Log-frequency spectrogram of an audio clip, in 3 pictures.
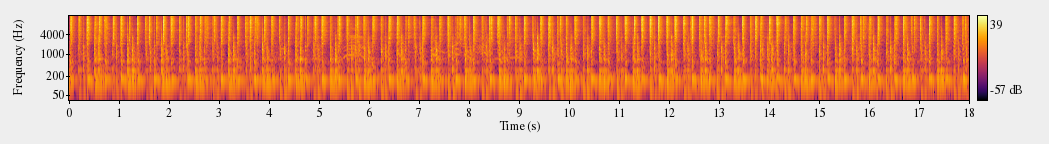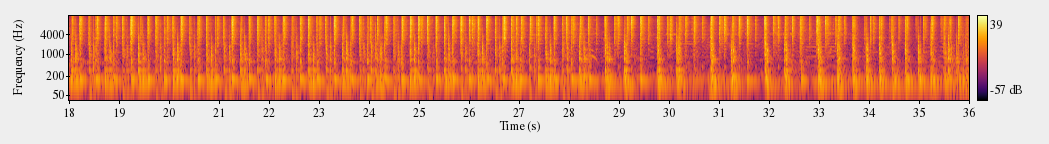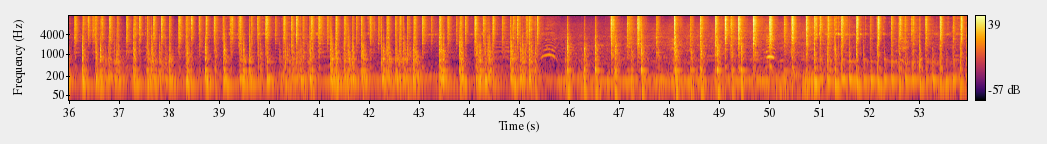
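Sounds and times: barrel drum ensemble rhythm: 0:00.0 - 0:53.9.

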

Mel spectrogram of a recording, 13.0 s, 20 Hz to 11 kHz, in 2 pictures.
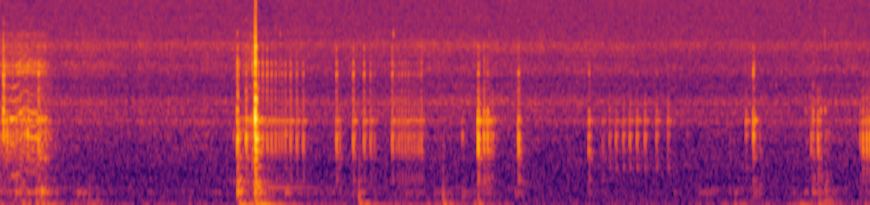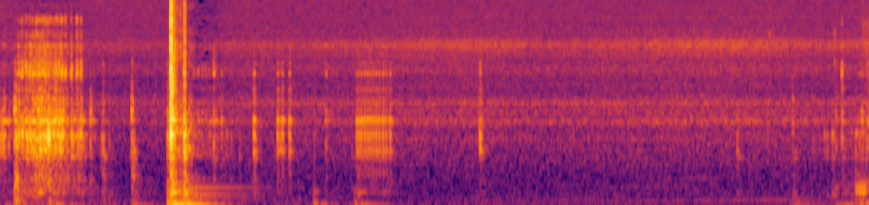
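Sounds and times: camera knocks and rattles: 0:05.6 - 0:09.3.

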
